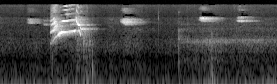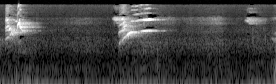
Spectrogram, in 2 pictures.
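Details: Goldfinch × canary hybrid (mixto) that always hears goldfinch song, though its song may hold some canary notes; short sharp high chirps and twittery bursts about once a second, with a faint low hum behind.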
